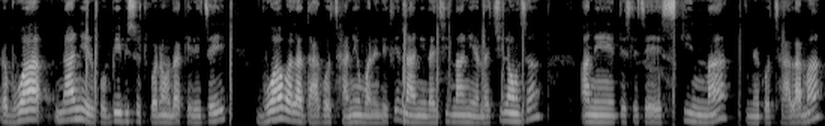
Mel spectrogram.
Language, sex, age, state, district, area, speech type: Nepali, female, 45-60, West Bengal, Kalimpong, rural, spontaneous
